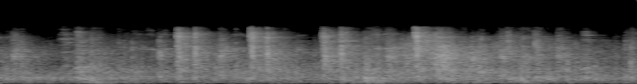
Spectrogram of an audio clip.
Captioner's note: none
